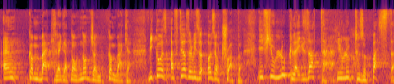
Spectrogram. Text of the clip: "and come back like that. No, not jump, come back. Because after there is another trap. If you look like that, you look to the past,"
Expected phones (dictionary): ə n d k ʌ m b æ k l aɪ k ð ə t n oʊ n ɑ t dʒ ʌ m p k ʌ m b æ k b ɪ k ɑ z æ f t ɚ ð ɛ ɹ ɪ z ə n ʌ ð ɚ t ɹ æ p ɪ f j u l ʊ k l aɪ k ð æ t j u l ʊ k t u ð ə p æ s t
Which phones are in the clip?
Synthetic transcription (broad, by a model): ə n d k ʌ m b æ k l aɪ k ð ə t n oʊ n ɑ t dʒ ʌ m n k ʌ m b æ k b ɪ k ɑ z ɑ f t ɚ ð ɛ ɹ ɪ z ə ʌ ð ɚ t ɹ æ p ɪ f j u l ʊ k l aɪ k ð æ t j u l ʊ k t u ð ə p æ s t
